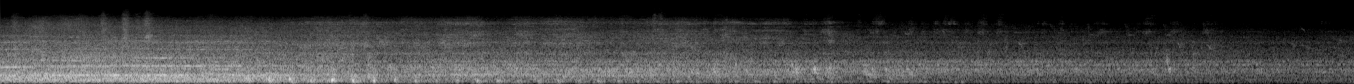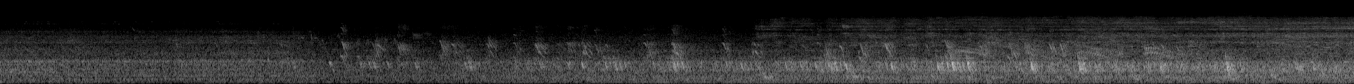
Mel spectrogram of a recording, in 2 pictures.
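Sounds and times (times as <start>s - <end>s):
electric train running on rails: 0.0s - 27.0s.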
